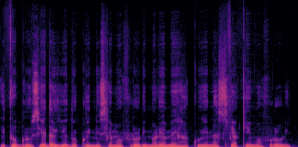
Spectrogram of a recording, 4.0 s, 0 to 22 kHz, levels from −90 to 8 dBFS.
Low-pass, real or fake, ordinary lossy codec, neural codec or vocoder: none; fake; none; codec, 44.1 kHz, 7.8 kbps, Pupu-Codec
